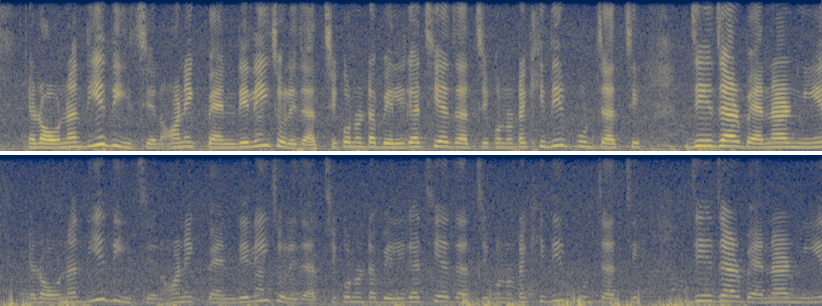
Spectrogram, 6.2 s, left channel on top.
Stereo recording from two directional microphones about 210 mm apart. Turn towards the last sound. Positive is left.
turn(degrees=30)  # may be behind; listen again after turning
